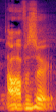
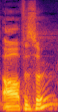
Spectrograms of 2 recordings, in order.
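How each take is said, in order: First: It is said plainly and neutrally. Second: It is said warmly, like welcoming someone home.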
